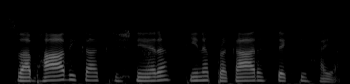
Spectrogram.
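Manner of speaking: measured Bengali scripture recitation; verse recitation. Acted. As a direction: recite the sacred verse line by line.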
